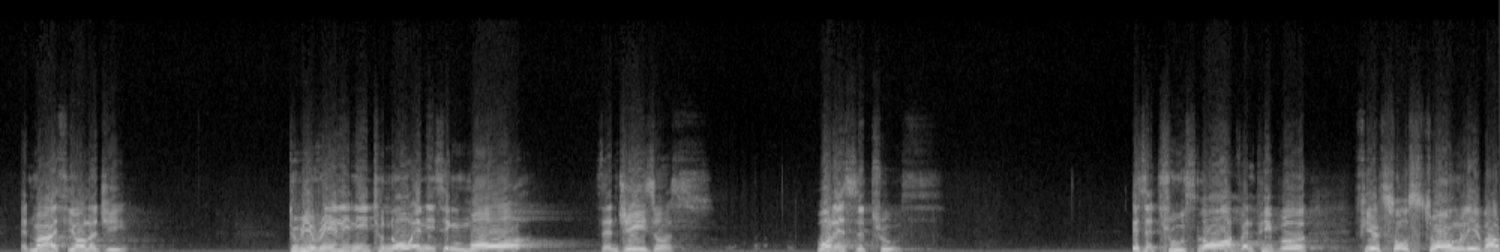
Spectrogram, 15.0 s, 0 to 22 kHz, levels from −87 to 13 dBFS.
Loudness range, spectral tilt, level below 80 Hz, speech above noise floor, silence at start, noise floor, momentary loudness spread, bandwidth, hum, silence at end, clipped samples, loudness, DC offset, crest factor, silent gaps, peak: 7 LU; -5 dB/octave; -50 dBFS; 36 dB; 0.2 s; -51 dBFS; 12 LU; 12 kHz; 60 Hz at -55 dBFS; 0 s; under 0.1%; -15 LUFS; under 0.1%; 14 dB; none; -4 dBFS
